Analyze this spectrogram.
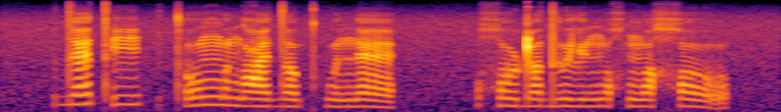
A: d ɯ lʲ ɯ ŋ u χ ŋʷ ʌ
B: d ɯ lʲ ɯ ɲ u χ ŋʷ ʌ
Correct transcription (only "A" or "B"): A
